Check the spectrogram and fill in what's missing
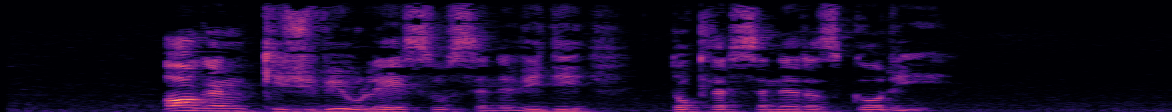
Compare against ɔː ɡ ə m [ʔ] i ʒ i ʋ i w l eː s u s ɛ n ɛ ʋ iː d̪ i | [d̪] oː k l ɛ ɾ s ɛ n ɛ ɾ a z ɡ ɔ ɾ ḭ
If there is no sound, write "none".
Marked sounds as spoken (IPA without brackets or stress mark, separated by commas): k, d̪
